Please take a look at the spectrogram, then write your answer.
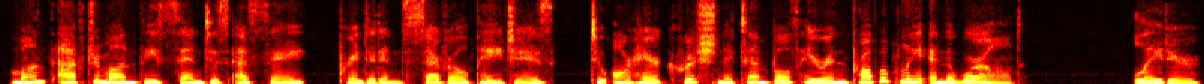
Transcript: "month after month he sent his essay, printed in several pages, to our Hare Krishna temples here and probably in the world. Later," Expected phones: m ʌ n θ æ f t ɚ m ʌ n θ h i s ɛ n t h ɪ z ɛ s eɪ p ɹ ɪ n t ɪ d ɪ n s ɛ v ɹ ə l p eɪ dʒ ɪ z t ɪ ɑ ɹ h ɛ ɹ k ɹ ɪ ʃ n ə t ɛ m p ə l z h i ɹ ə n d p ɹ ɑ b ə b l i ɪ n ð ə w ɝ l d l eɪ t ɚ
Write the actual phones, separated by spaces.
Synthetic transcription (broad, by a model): m ʌ n θ æ f t ɚ m ʌ n θ h i s ɛ n t h ɪ z ɛ s eɪ p ɹ ɪ n t ɪ d ɪ n s ɛ v ɹ ə l p eɪ dʒ ɪ z t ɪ ɑ ɹ h ɛ ɹ k ɹ ɪ ʃ n ə t ɛ m p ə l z h i ɹ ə n p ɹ ɑ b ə b l i ɪ n ð ə w ɝ l d l eɪ t ɚ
